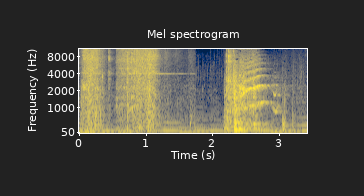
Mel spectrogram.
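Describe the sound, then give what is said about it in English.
An apartment door unlocking mechanism, mounted on the door frame above the door, whirs and ratchets in two bursts, a buzzy grinding run followed by a pause, then a second clattering mechanical burst ending in a clunk. No voices. “The door doohickey. The unlocker. It's on. The door frame above the door.”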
